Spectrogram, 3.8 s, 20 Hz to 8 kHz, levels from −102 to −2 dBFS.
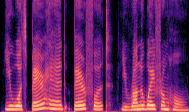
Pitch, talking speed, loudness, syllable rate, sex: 250 Hz, 145 wpm, -17 LUFS, 5.8 syllables/s, female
